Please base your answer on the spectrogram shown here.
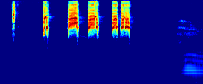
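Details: Black francolin, Sindhi kala tetar, calling: six harsh, raspy, grating notes in quick uneven groups, the middle ones paired closely, then a low droning hum fades in at the end.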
